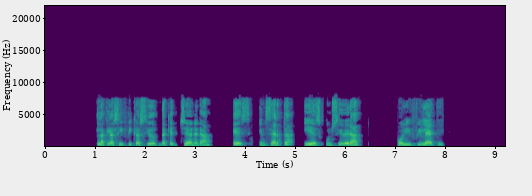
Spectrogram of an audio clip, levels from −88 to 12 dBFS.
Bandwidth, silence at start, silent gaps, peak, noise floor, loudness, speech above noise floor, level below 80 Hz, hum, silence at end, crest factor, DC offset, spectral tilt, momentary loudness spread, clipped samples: 8.2 kHz; 1.05 s; 2.65-2.69 s, 3.36-3.75 s, 4.17-4.27 s, 5.00-5.17 s, 6.36-7.03 s; -2 dBFS; under -90 dBFS; -18 LUFS; over 73 dB; -66 dBFS; none; 1.25 s; 18 dB; under 0.1%; -3.5 dB/octave; 10 LU; under 0.1%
